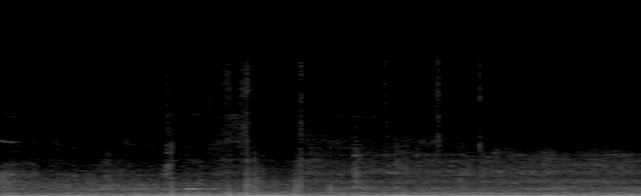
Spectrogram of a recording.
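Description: Steady low rumble of street traffic, with a few faint clicks over it.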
